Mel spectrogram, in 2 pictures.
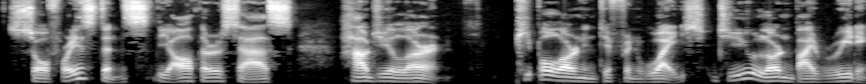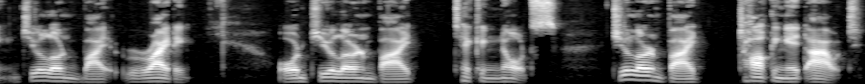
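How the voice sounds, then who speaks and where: A man's voice: low voice, expressive, a little slow, fairly bright tone, no room sound, clean studio sound. A man hosting a podcast, giving informal, conversational advice straight to listeners with emphatic repetition. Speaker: podcast host. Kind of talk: casual advice monologue to listeners.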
